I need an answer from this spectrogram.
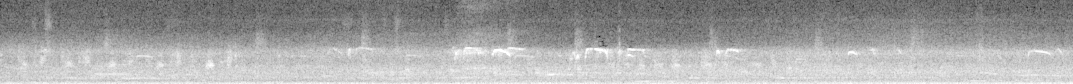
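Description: Small birds chirping: a series of short, high calls, most of them in the second half, over a steady background hiss of open air.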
